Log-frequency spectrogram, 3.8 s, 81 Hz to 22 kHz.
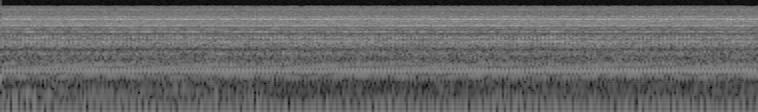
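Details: Werther Sil-Air 15D silent airbrush compressor with a fridge-style pump: a quiet, smooth, steady hum, far quieter than piston pumps. It runs normally.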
